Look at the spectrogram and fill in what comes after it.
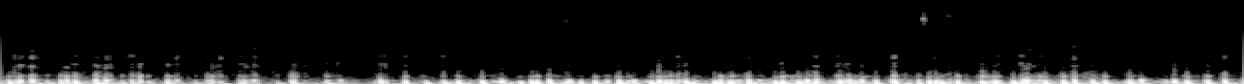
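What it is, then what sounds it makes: Foam kitchen sponge. Long nails tap and scratch the printed face and side of a round, avocado-shaped foam kitchen sponge held in the hands. They make a fast, steady stream of soft, muffled low thuds with almost no high sound, each tap dying away almost instantly.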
